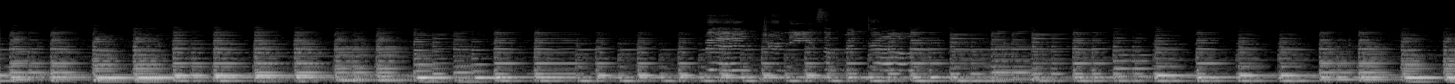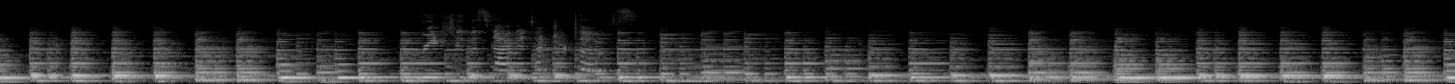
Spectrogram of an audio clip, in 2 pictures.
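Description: Yamaha digital piano playing a vocal warm-up accompaniment: a repeating pattern of steady notes and chords.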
